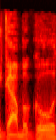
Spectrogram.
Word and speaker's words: gabagool: That's how they say it. They say gabagool. It's actually, I think, a capicola maybe would be how a layman would say it, but it's gabagool in The Sopranos parlance.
